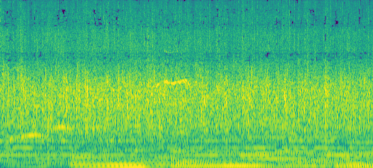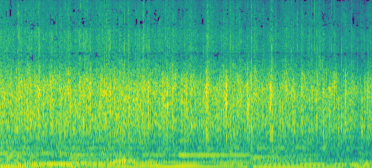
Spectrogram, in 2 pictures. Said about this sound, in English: Everybody who receives this word, give God a hand clap of praise.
